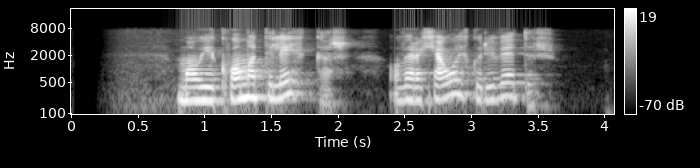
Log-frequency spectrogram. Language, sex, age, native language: Icelandic, female, 30-39, Icelandic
